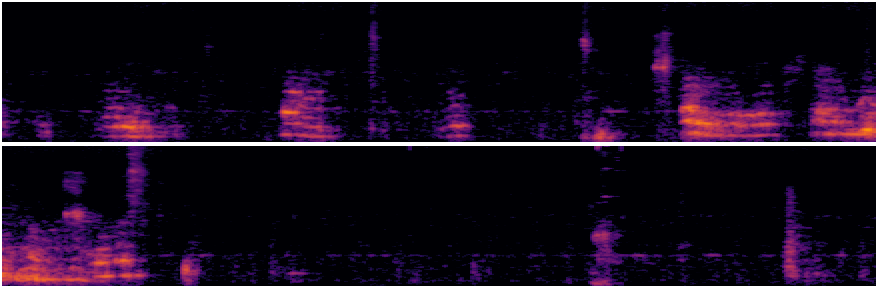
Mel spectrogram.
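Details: Blenheim Cavalier King Charles Spaniel puppies, a litter of five born at New Year's, in an indoor puppy pen: short low grunting whimpers in scattered bursts, a longer run of squeaky yelps mid-way, then quiet with faint isolated squeaks.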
